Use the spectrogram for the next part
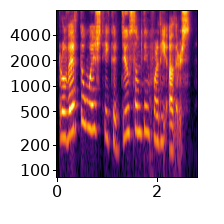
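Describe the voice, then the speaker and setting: A woman reading a children's storybook aloud in an expressive storyteller's manner, with deliberate pauses. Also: high-pitched. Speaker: program administrator reading aloud.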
